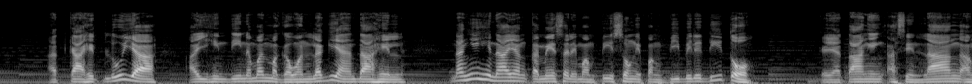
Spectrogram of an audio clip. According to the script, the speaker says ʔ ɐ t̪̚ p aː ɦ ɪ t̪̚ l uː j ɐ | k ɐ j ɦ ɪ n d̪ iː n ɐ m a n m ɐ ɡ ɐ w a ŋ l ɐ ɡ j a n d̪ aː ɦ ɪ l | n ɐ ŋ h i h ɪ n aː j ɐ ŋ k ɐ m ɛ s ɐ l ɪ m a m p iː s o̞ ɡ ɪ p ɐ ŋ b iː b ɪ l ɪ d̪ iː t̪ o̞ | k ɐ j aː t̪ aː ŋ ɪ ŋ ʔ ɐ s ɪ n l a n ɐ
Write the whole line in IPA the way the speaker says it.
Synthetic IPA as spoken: ʔ ɐ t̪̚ k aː ɦ ɪ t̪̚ l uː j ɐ | ʔ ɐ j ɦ ɪ n d̪ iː n ɐ m a n m ɐ ɡ ɐ w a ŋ l ɐ ɡ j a n d̪ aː ɦ ɪ l | n ɐ ŋ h i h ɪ n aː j ɐ ŋ k ɐ m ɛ s ɐ l ɪ m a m p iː s o̞ ŋ ɪ p ɐ ŋ b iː b ɪ l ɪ d̪ iː t̪ o̞ | k ɐ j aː t̪ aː ŋ ɪ ŋ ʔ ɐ s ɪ n l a ŋ ɐ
